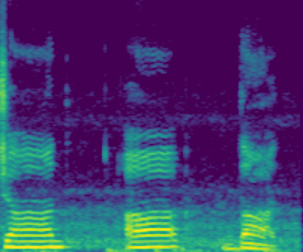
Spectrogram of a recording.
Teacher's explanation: अनुनासिक जो है इसका उच्चारण नाक और मुंह दोनों से होता है।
